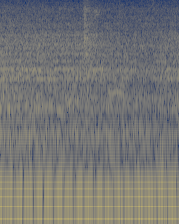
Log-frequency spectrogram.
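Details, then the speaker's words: Car just unloaded from a trailer: steady low whirring pulse about ten times a second that never lets up as the starter stays stuck engaged and keeps spinning; once stopped, the battery was dead. "and if you guys can hear it the starter is just sitting there turning so uh yeah this is gonna be interesting"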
